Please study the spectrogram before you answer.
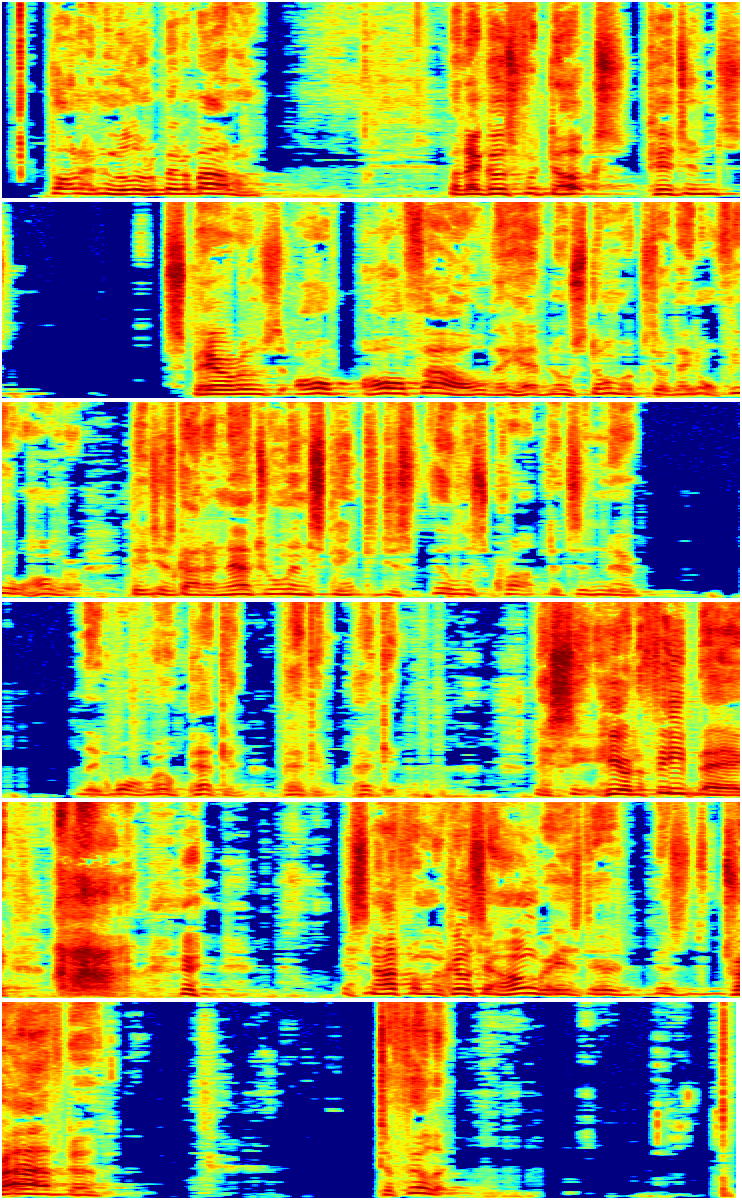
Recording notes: Sunday school lecture.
